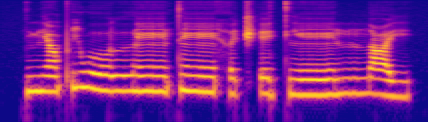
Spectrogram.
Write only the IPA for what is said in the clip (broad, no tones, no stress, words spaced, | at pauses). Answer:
nʲɑ̃pʼiwoː lːẽː tẽːhət͡ʃʼe tʲẽːnːɑj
